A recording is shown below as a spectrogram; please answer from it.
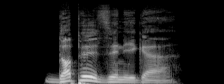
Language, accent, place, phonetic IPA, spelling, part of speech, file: German, Germany, Berlin, [ˈdɔpl̩ˌzɪnɪɡɐ], doppelsinniger, adjective, De-doppelsinniger.ogg
- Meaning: 1. comparative degree of doppelsinnig 2. inflection of doppelsinnig: strong/mixed nominative masculine singular 3. inflection of doppelsinnig: strong genitive/dative feminine singular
